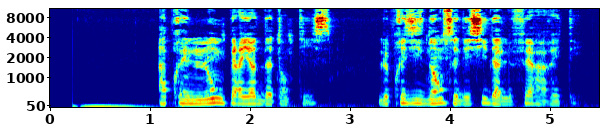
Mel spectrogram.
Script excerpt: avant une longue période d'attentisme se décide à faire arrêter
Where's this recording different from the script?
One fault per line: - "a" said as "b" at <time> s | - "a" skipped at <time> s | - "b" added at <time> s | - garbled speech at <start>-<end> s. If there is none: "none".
- "avant" said as "après" at 1.1 s
- "le président" added at 3.3 s
- "le" added at 4.5 s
